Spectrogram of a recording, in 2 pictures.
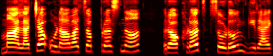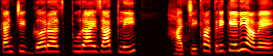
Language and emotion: Goan Konkani, happy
